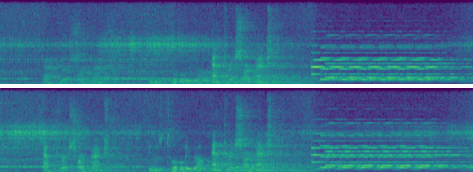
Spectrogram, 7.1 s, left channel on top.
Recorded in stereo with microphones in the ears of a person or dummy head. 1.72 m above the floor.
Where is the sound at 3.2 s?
5° left (ahead or behind), 2.5 m.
